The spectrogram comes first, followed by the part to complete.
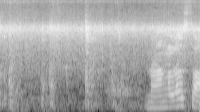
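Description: Grated carrot and prawn stir-fry sizzling in a metal pan while a spatula stirs it, with a steady hiss and light scattered scrapes.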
